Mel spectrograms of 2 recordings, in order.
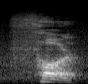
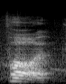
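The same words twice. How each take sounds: First: It is said with an American accent. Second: It is said with a British accent. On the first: "In American" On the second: "British say"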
